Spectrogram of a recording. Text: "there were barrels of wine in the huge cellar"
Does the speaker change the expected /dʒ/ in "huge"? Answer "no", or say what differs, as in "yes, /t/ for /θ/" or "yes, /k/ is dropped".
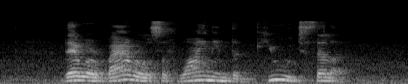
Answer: no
